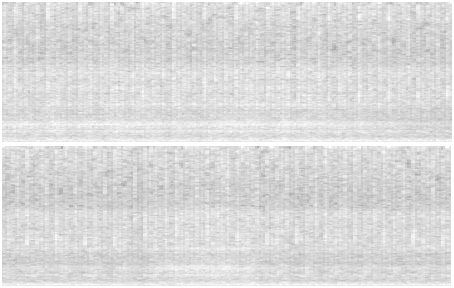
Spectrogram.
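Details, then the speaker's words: Old Detroit Diesel in a vintage GMC truck, with the exhaust disconnected at the manifold: a heavy, labouring drone with an uneven, stumbling beat, smoking; the cause was the blower emergency air shutoff valve stuck closed, starving it of air. "Well, it clearly ain't right. I mean, it's running like absolute garbage. And smoking the whole time."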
